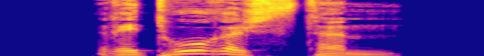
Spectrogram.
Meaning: strong dative masculine/neuter singular superlative degree of rhetorisch
- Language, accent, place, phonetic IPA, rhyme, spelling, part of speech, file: German, Germany, Berlin, [ʁeˈtoːʁɪʃstəm], -oːʁɪʃstəm, rhetorischstem, adjective, De-rhetorischstem.ogg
